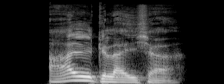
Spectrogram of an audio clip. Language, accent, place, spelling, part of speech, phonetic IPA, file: German, Germany, Berlin, aalgleicher, adjective, [ˈaːlˌɡlaɪ̯çɐ], De-aalgleicher.ogg
- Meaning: inflection of aalgleich: 1. strong/mixed nominative masculine singular 2. strong genitive/dative feminine singular 3. strong genitive plural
